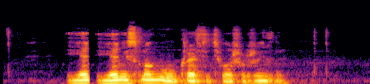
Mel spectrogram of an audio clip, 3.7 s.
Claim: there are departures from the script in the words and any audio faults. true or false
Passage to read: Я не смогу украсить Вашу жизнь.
true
